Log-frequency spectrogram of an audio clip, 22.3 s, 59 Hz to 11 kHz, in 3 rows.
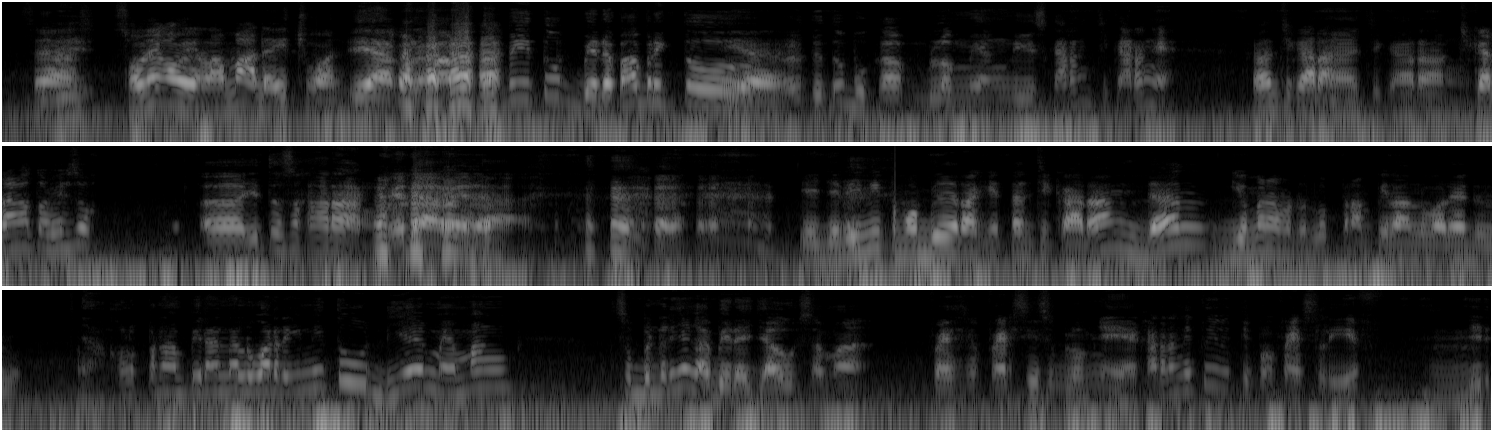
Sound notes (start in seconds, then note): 9.2 laughing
